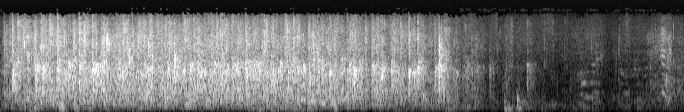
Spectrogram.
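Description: An audience welcoming a speaker claps loudly and steadily for about five seconds, a dense wash of many hands, before the applause quickly tapers off into a few scattered claps and room noise.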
